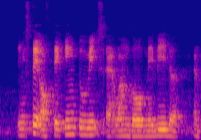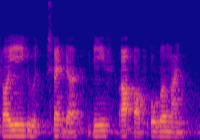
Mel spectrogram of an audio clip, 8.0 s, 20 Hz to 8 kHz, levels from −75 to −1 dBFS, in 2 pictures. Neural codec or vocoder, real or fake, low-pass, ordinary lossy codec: none; real; none; none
